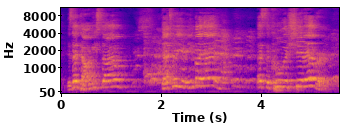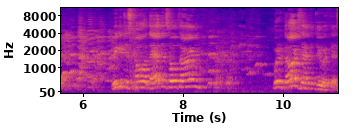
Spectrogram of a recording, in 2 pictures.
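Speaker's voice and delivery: very high, loud, amazed yelling; excited outburst. Retold or imitated. Comic finally cracking his coworker's slang, high excited shouting. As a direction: shout it like a thrilling revelation. Acting out his thrilled discovery.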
